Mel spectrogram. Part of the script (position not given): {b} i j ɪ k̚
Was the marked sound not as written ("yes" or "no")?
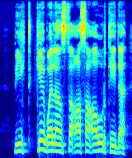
no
